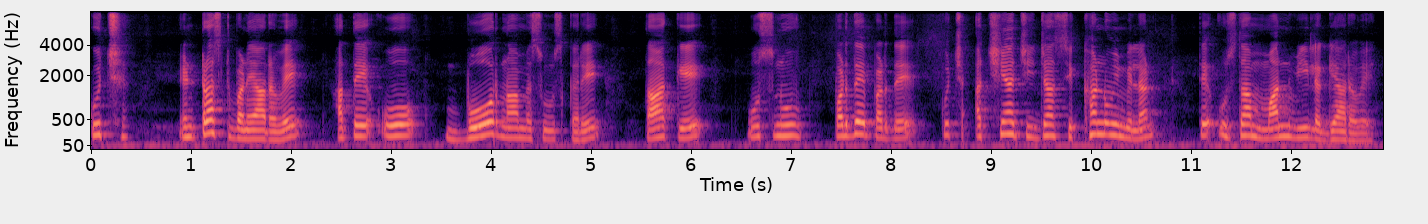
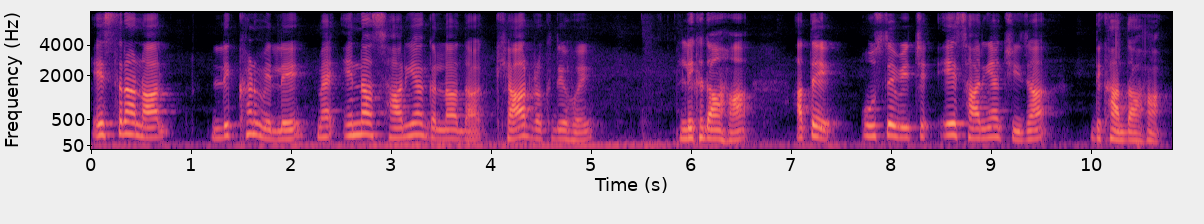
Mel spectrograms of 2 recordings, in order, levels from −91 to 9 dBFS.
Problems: none marked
